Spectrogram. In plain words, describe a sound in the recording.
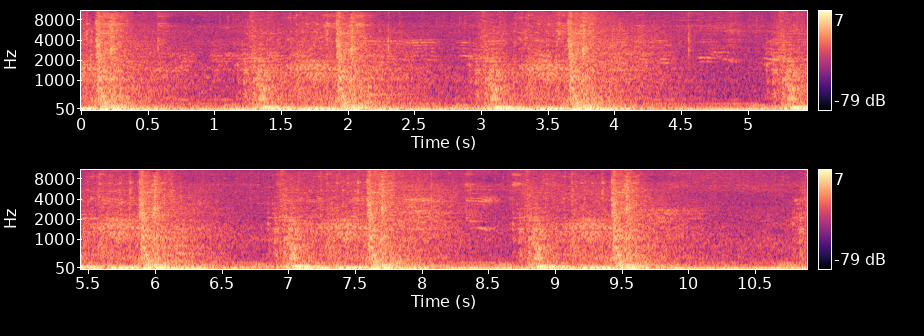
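A deep whooshing thud sounds as a game menu switches, again and again at a steady pace.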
